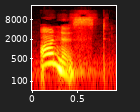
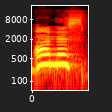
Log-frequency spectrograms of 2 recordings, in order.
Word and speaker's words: honest: see the word honest although it starts with H it is silent when we pronounce the word honest since the second second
